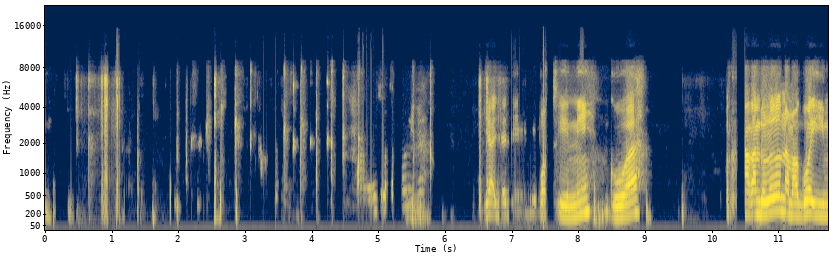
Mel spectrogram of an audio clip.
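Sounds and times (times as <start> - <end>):
small group clapping hands: 3.5 - 4.8
speech: 6.6 - 9.1, 10.5 - 11.7.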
